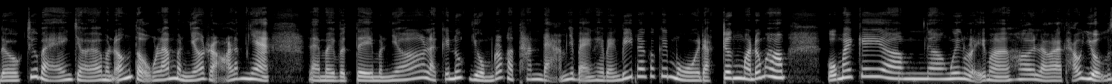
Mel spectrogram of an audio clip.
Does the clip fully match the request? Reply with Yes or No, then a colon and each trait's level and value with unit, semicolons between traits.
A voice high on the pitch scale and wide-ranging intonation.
Yes: high, 230 Hz; wide, 6.8 semitones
